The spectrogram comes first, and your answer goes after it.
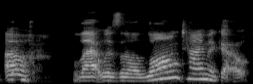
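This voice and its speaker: A woman's voice: medium pitch, animated, measured pace, fairly bright tone. A woman reading the part of a wistful widowed mother and former comedian at an online table read, hesitant and wry. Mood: surprised, wistful.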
